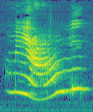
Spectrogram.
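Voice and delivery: very high sung meow; cat meow. Acted. The cat on the wall singing at night, high meow. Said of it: "sang the cat".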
